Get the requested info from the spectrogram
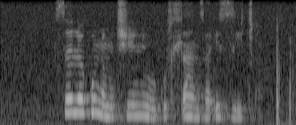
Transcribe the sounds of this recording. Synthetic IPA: sɛlokʼunom̩t͡ʃʰiniwokʼuɬand͡zʱaʔiziːt͡ʃʼḁ

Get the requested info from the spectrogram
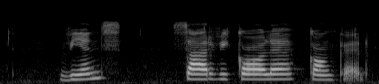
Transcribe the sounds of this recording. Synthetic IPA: viənsː | ærvikɑːləkɐŋkə̰r

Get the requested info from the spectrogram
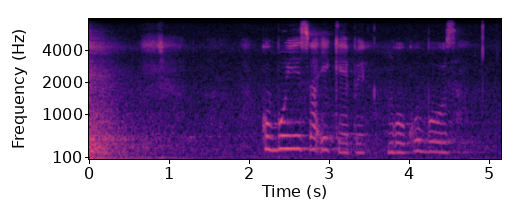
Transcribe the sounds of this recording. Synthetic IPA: kʼuɓujiswaʔiɡ̥ʱɛb̥ʱɛŋɡʱokʼuɓuːza

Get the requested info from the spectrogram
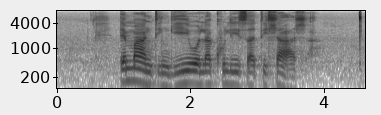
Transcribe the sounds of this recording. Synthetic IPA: ɛmantʼiŋiwɔlakʰulisatʼiɬaːɬa

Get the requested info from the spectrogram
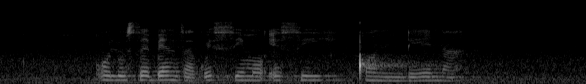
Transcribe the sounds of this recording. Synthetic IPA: olusɛɓɛnd͡zʱakʼwesimɔʔesiǃɔndʱɛːna

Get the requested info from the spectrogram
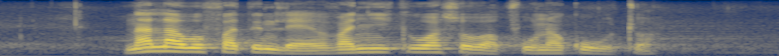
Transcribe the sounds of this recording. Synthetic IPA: nalaβɔfatind͡ɮʱɛβaβaɲikiwaʂɔβap̪fʰunakuːtʼwa

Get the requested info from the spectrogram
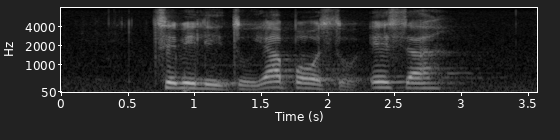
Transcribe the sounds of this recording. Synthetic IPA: t͡sʰeɓelet͡sʼɔjapʼɔsɔɛsa

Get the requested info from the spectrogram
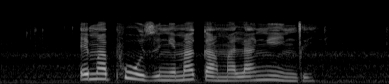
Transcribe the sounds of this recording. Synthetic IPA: ɛmapʰuziŋɛmaɡ̥ʱamalaŋeːŋ͡ǀʱi

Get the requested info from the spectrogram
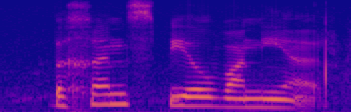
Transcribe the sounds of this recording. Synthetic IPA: bəχənspiəlˠvɐniər

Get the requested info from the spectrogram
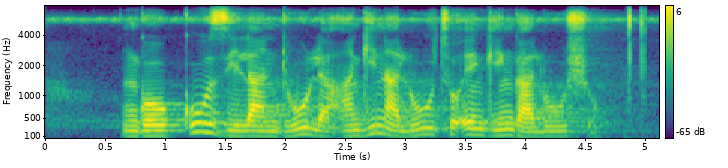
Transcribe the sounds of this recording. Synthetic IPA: ŋɡʱok̬uzilandʱulaʔaŋinalutʰɔɛŋʱiŋʱaluːʃɔ

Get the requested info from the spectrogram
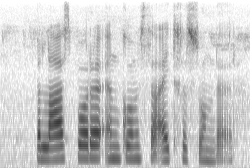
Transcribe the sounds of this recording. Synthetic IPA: b̥əlɐsbɑːɾəʔəŋkɔmstə̰ʔœɥtχəsɔndə̰r

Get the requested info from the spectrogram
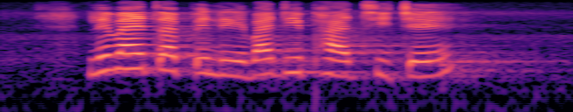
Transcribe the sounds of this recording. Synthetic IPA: lɪβaɪtʼapʼɪlɪbadipʰatʰit͡ʃʼe

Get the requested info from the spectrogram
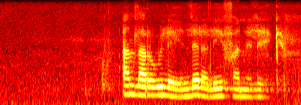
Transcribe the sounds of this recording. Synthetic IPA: and͡ɮariwilɛɦind͡ɮʱɛlalejifanɛlɛːk̬ʼɛ̥

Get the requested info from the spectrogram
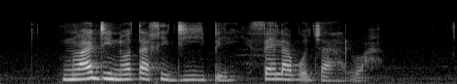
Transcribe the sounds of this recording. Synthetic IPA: nwadinɔtʼaχidiːpʼɪfɛlabʊd͡ʒaːlwa

